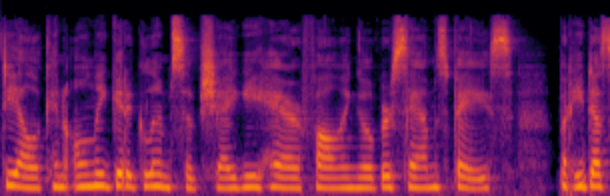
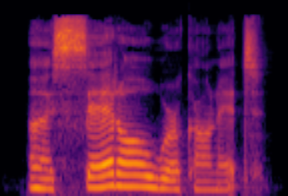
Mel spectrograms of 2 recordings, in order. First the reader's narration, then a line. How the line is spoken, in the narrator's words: Bobby says gruffly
